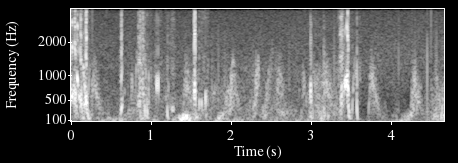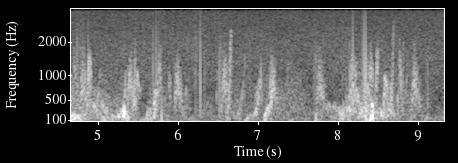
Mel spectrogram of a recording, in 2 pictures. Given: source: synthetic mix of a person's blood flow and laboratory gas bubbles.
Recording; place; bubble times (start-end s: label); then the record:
Doppler ultrasound of blood flow; subclavian vein
0.00-0.27 s: bubbles
0.60-0.68 s: bubbles
0.71-1.01 s: bubbles
1.04-1.13 s: bubbles
1.18-1.31 s: bubbles
1.50-1.72 s: bubbles
2.96-3.62 s: bubbles
From the record:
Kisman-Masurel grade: 222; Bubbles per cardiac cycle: several, 3 to 8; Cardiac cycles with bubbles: 10 to 50%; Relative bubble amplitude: moderate (0.250 to 0.450); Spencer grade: 2 (many but less than half of the cardiac periods contain bubble signals, singularly or in groups); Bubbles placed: anywhere in the cardiac cycle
